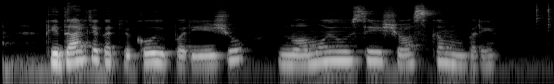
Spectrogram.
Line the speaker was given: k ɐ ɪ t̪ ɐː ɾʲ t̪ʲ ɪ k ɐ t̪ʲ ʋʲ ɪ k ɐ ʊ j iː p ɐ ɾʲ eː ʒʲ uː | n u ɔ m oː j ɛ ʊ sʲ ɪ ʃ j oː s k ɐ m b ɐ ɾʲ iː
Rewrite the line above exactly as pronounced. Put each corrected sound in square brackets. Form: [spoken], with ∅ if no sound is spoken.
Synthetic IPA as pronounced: k ɐ ɪ [d̪] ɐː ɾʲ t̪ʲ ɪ k ɐ t̪ʲ ʋʲ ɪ k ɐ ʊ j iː p ɐ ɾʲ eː ʒʲ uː | n u ɔ m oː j ɛ ʊ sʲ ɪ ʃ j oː s k ɐ m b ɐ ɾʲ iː

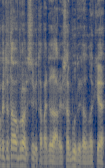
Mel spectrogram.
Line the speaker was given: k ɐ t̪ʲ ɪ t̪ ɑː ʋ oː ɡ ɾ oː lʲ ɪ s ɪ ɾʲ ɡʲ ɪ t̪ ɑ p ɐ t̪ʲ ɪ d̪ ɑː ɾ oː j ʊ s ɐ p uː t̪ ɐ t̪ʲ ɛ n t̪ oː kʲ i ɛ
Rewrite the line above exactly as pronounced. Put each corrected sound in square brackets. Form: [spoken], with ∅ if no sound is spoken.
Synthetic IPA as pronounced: k ɐ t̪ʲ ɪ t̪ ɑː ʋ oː [b] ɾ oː lʲ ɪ s ɪ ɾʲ ɡʲ ɪ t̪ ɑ p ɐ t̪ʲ ɪ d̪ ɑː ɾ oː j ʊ s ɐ [b] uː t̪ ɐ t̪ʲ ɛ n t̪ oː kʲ i ɛ

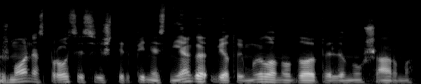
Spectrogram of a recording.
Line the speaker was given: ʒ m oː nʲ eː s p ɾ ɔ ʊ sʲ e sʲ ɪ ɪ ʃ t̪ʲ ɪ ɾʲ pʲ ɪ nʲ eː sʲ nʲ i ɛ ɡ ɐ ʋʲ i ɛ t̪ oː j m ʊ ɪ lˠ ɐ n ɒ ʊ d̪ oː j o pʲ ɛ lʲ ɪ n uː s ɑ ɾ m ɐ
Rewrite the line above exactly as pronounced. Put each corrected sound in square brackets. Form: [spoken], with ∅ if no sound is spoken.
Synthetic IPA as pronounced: ʒ m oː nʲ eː s p ɾ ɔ ʊ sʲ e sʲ ɪ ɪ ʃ t̪ʲ ɪ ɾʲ pʲ ɪ nʲ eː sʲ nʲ i ɛ ɡ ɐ ʋʲ i ɛ t̪ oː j m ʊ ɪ lˠ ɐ n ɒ ʊ d̪ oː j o pʲ ɛ lʲ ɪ n uː [ʃ] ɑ ɾ m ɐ

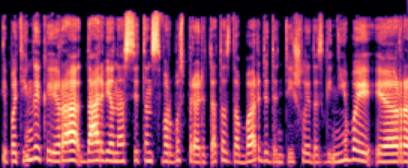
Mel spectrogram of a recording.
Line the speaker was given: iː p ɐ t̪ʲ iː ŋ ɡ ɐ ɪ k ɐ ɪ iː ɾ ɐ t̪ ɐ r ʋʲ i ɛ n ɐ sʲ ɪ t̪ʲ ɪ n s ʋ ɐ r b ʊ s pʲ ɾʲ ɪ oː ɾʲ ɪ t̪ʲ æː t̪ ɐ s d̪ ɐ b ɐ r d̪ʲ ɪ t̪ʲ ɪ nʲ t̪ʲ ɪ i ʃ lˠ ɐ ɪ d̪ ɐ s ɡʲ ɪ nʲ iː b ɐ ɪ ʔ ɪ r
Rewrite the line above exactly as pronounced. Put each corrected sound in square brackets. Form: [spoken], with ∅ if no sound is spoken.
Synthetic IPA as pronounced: iː p ɐ t̪ʲ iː ŋ ɡ ɐ ɪ k ɐ ɪ iː ɾ ɐ [d̪] ɐ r ʋʲ i ɛ n ɐ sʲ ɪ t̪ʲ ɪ n s ʋ ɐ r b ʊ s pʲ ɾʲ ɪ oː ɾʲ ɪ t̪ʲ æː t̪ ɐ s d̪ ɐ b ɐ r d̪ʲ ɪ [d̪ʲ] ɪ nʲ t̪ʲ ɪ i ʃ lˠ ɐ ɪ d̪ ɐ s ɡʲ ɪ nʲ iː b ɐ ɪ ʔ ɪ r

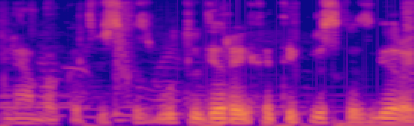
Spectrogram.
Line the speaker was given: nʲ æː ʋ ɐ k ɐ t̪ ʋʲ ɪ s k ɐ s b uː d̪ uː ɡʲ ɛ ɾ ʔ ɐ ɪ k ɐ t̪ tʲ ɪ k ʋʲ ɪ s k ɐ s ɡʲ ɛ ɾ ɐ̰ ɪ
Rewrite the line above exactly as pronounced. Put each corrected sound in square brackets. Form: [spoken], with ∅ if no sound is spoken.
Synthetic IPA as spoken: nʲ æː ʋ ɐ k ɐ t̪ ʋʲ ɪ s k ɐ s b uː [t̪] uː ɡʲ ɛ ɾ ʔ ɐ ɪ k ɐ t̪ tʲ ɪ k ʋʲ ɪ s k ɐ s ɡʲ ɛ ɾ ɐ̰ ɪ

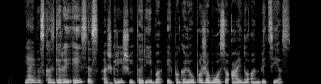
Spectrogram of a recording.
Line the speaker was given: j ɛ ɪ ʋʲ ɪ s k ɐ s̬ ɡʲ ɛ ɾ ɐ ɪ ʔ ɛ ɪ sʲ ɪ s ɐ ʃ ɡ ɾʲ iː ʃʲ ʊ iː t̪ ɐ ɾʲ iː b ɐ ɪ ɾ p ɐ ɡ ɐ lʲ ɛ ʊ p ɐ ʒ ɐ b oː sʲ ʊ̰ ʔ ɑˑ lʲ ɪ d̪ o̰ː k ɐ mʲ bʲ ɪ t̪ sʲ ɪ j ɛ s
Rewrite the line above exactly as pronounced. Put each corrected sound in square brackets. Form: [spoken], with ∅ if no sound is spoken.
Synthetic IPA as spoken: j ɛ ɪ ʋʲ ɪ s k ɐ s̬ ɡʲ ɛ ɾ ɐ ɪ ʔ ɛ ɪ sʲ ɪ s ɐ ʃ ɡ ɾʲ iː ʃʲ ʊ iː t̪ ɐ ɾʲ iː b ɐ ɪ ɾ p ɐ ɡ ɐ lʲ ɛ ʊ p ɐ ʒ ɐ b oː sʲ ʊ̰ ʔ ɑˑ [∅] ɪ d̪ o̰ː [ʔ] ɐ mʲ bʲ ɪ t̪ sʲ ɪ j ɛ s

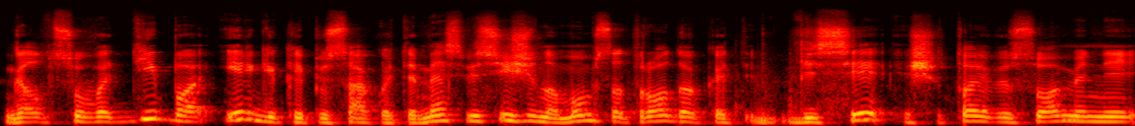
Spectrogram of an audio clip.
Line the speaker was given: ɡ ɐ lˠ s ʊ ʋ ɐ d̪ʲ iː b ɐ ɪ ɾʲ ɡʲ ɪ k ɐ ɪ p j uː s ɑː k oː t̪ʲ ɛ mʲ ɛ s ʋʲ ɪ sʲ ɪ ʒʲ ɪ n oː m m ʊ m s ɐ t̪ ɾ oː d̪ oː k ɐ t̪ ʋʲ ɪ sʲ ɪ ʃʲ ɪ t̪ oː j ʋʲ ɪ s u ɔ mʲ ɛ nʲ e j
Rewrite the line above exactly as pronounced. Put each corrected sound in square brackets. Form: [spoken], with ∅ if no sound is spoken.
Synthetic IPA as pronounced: ɡ ɐ lˠ s ʊ ʋ ɐ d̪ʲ iː b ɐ ɪ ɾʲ ɡʲ ɪ k ɐ ɪ p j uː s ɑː k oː t̪ʲ ɛ mʲ ɛ s ʋʲ ɪ sʲ ɪ ʒʲ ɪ n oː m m ʊ m s ɐ t̪ ɾ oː d̪ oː k ɐ t̪ ʋʲ ɪ sʲ ɪ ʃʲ ɪ t̪ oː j ʋʲ ɪ s u ɔ mʲ ɛ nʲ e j

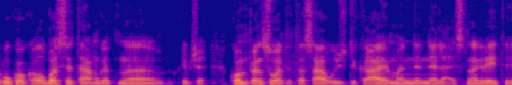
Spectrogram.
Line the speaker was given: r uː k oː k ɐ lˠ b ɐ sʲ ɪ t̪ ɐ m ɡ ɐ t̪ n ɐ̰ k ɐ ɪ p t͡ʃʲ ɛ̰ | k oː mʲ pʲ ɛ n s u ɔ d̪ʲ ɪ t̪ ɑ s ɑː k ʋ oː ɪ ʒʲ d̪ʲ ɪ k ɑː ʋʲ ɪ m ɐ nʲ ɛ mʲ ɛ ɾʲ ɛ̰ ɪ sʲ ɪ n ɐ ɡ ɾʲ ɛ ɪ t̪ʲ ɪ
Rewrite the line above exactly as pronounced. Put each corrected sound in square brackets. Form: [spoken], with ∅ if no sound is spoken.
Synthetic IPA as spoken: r uː k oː k ɐ lˠ b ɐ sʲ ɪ t̪ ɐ m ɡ ɐ t̪ n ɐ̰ k ɐ ɪ p t͡ʃʲ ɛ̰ | k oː mʲ pʲ ɛ n s u ɔ [t̪ʲ] ɪ t̪ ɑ s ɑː [∅] ʋ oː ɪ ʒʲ d̪ʲ ɪ k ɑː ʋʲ ɪ m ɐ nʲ ɛ [nʲ] ɛ [lʲ] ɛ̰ ɪ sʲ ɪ n ɐ ɡ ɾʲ ɛ ɪ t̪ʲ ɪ

